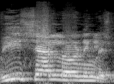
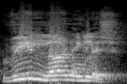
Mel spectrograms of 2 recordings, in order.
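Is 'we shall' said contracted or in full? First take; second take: full; contracted. First: We and shall are said as two full words. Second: We and shall merge into one short syllable. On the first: The speaker calls it wrong. "अगर grammar में जाओगे तो शैल आ जाएगा" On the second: The speaker calls it right. "सो यहां पे भी वही है"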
